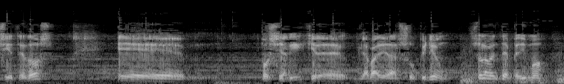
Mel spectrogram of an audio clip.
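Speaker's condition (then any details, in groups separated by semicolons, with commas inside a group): No condition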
